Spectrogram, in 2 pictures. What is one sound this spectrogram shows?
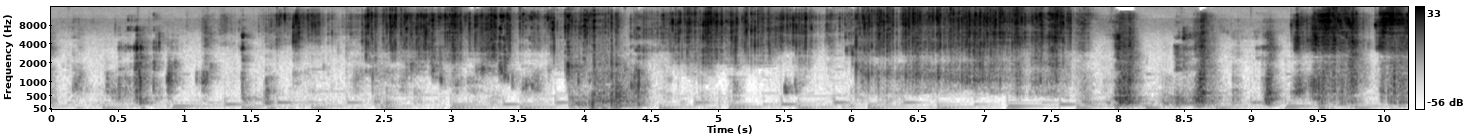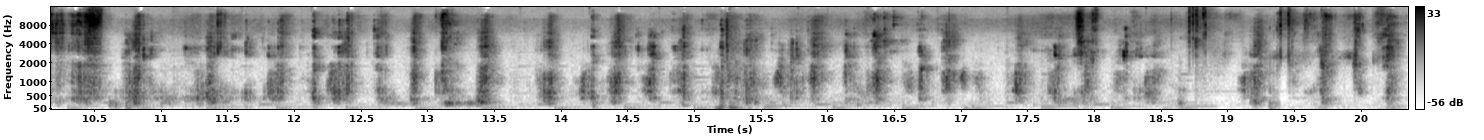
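A young woman chews and crunches food loudly close to a microphone.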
